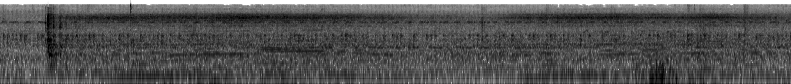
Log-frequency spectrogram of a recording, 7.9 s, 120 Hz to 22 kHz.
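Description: Diesel 4x4 engine running during a mud recovery, its pitch slowly rising and falling. There is a sharp click about half a second in.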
